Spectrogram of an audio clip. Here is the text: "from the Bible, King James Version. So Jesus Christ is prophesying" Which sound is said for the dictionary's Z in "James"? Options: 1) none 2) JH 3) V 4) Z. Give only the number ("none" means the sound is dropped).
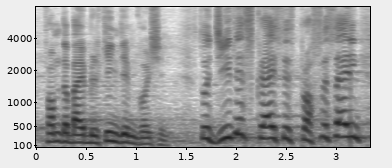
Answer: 1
